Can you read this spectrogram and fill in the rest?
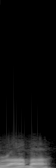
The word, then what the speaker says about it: Rama: And it breaks down into the sound Rama, and it's two syllables,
